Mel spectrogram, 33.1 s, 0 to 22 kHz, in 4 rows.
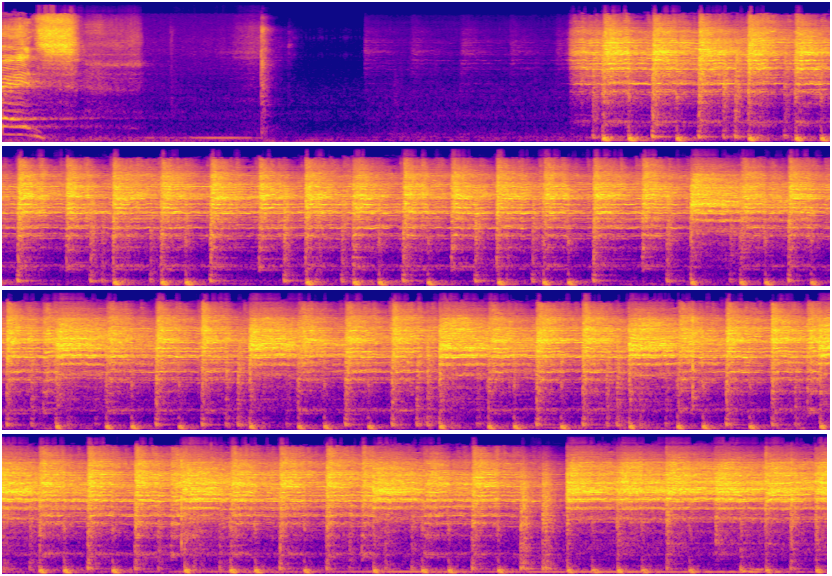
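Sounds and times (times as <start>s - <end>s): drum kit playing fast rock beat: 5.7s - 33.0s.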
